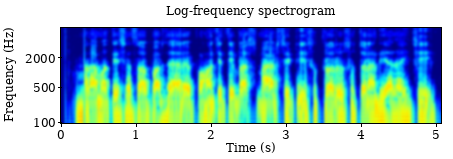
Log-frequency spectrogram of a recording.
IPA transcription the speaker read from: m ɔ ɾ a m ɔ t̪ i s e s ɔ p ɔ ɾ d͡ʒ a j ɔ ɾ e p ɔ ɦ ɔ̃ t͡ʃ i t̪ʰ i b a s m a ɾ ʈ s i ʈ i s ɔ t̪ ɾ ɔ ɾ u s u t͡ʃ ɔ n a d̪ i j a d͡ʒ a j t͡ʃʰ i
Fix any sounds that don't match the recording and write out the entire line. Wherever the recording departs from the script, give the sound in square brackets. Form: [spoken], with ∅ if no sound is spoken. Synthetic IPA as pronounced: m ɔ ɾ a m ɔ t̪ i s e s ɔ p ɔ ɾ d͡ʒ a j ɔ ɾ e p ɔ ɦ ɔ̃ t͡ʃ i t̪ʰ i b a s m a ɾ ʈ s i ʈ i s [u] t̪ ɾ ɔ ɾ u s u t͡ʃ ɔ n a d̪ i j a d͡ʒ a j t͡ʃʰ i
